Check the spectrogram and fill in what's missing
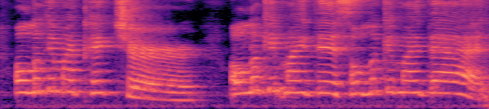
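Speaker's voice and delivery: playfully mock a kid showing off; attention-seeking child. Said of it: "we love attention".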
